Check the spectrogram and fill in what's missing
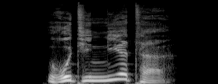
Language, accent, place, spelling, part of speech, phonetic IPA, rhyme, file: German, Germany, Berlin, routinierter, adjective, [ʁutiˈniːɐ̯tɐ], -iːɐ̯tɐ, De-routinierter.ogg
- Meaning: 1. comparative degree of routiniert 2. inflection of routiniert: strong/mixed nominative masculine singular 3. inflection of routiniert: strong genitive/dative feminine singular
